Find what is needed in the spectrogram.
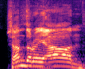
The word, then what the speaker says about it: Chandrayaan: Chandrayaan 3 has landed successfully on the surface of the moon.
